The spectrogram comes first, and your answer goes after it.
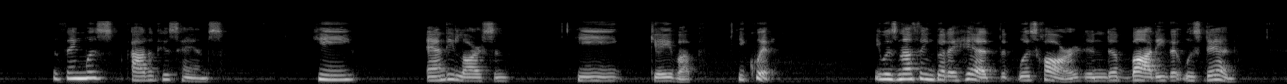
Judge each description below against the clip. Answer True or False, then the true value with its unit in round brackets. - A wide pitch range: True (6.0 semitones)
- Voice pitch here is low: False (210 Hz)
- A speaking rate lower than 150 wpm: True (140 wpm)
